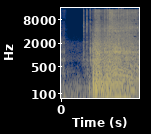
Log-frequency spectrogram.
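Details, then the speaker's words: Stihl FS36 two-stroke trimmer, won't start after storage, fuel poured into carburetor throat: catches and buzzes about a second before dying, suggesting a fuel supply problem; carburetor suspected, unconfirmed. "fortunately for us it ran for just a second so we'll continue now if it didn't start we would check to make sure that it had spark"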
